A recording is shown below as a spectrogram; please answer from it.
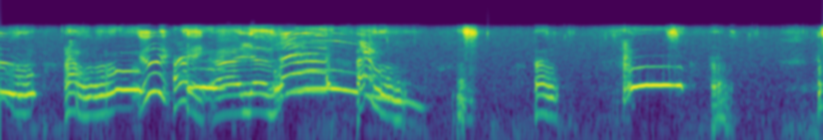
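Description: A Boston Terrier howls in long, wavering, tuneful notes while a person repeats "I love you".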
